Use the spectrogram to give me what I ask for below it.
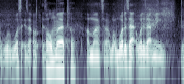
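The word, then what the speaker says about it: Omertà: I got it wrong when I pronounced it. What's it? Is it Omerta. Omerta.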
